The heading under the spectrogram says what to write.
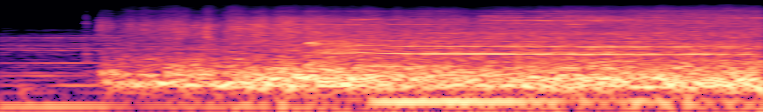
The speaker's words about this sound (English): reaches down and starts the sled's rocket engine.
